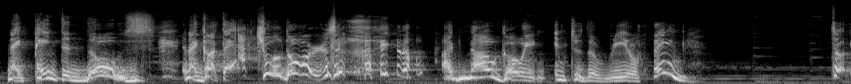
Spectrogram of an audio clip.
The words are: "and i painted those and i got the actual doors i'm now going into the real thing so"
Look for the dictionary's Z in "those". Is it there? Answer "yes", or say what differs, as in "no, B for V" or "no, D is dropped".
yes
